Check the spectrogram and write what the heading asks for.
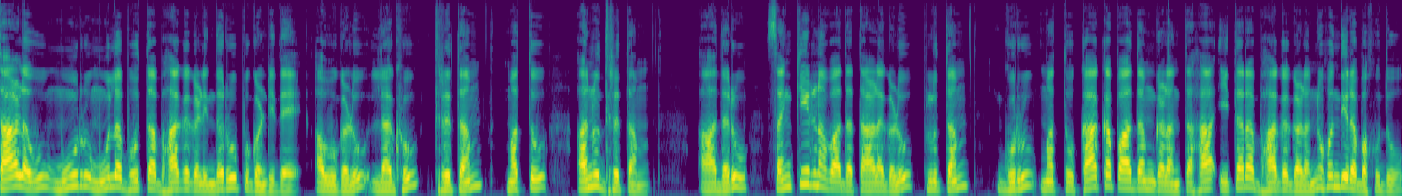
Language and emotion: Kannada, neutral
